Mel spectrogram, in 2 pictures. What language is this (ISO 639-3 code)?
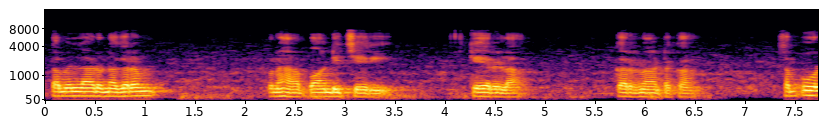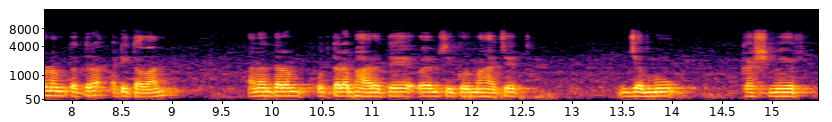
san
